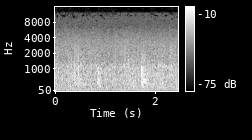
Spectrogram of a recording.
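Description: Faint, steady hiss of an old optical film soundtrack, with a faint short click late on.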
